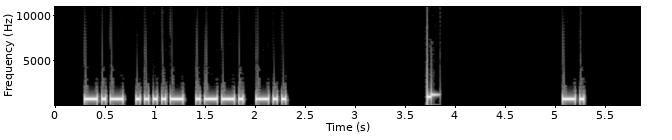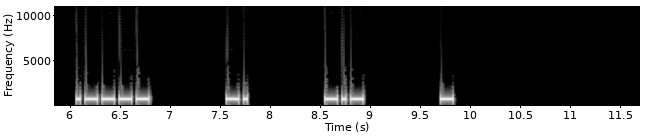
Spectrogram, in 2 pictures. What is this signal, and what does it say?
Morse code, heard as a keyed tone, about 28 wpm, spaced as for 13 wpm, 700 Hz. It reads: K4PD N1NKT
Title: USA Call Signs - 6x Character Spacing - 28wpm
